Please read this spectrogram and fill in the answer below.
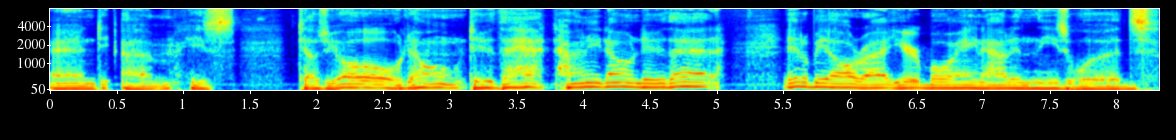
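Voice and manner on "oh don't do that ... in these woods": put-on voice of an elderly man. Voicing a strange voice that tells a player to stop: old man's voice. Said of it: "it's an old man's voice".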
